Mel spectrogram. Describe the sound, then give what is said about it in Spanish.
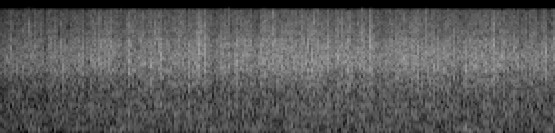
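Heavy rain from a violent storm that began after midnight pours down in a steady, dense hiss throughout, loud, with a low thunder-like rumble churning underneath; no voices. “Probablemente fue después de medianoche cuando comenzó la tormenta. La violenta tormenta que puso fin a todas las tormentas.”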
